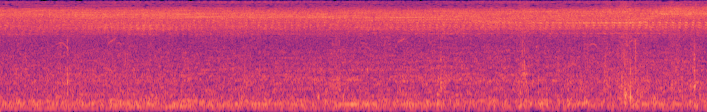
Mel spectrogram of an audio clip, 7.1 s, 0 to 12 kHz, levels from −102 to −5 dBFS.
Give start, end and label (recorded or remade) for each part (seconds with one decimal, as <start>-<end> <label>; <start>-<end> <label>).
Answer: 0.0-7.1 recorded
